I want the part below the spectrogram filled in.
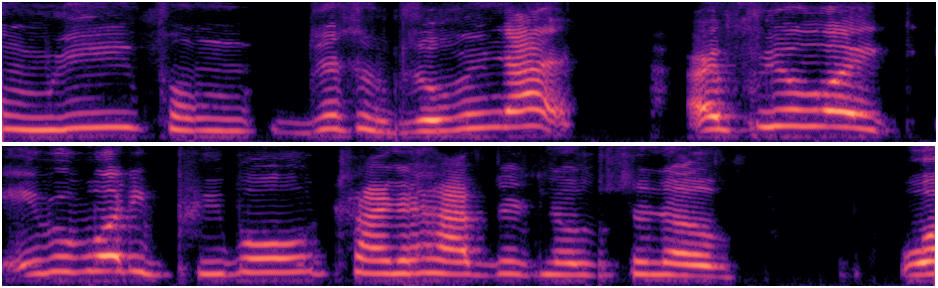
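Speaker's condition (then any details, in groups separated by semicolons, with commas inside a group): Cerebral palsy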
